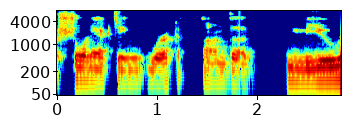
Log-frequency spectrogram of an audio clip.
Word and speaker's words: mu: and that are short acting work on the MU it's called that looks like uh the letter U it's pronounced mu receptor Tramadol also works a little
